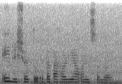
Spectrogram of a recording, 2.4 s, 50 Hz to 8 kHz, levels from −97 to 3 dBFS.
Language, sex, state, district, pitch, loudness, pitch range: Assamese, female, Assam, Kamrup Metropolitan, 255 Hz, -17 LUFS, 245-260 Hz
